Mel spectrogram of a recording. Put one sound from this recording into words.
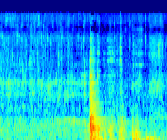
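A clay lid knocks down onto a clay pot.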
